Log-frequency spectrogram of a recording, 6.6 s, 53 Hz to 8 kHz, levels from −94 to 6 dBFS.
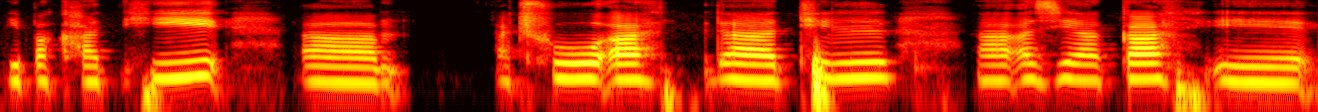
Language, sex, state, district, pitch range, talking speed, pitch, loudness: Mizo, female, Mizoram, Aizawl, 210-240 Hz, 120 wpm, 225 Hz, -19 LUFS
